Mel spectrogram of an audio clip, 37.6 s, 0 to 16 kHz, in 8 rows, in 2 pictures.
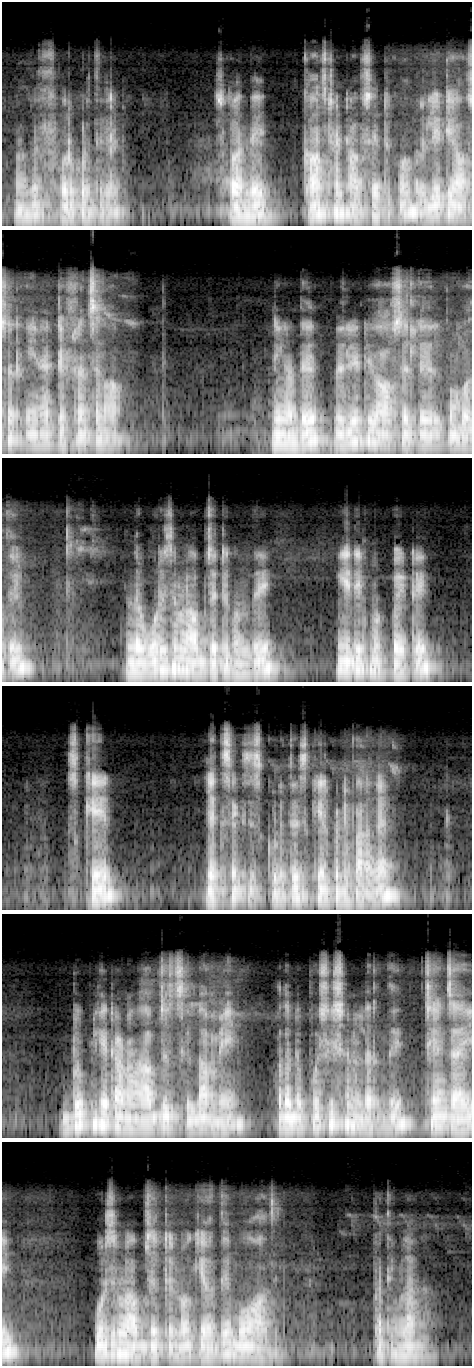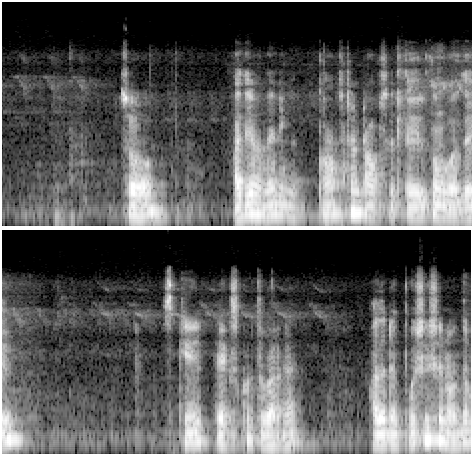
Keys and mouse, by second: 7.7 click, 8.6 click, 12.7 Tab, 14.8 s, 16.0 x, 28.5 click, 29.4 ctrl+z, 31.1 click, 32.4 click, 34.9 x.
